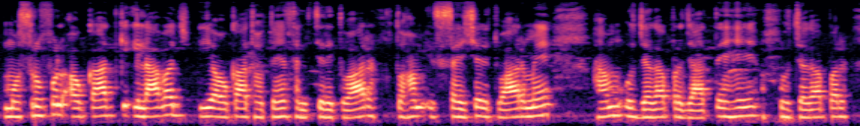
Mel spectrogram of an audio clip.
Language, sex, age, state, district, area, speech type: Urdu, male, 18-30, Delhi, East Delhi, urban, spontaneous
